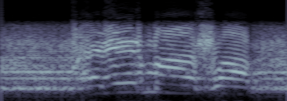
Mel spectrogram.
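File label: Russian damaged oil mood med, speech; War Thunder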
